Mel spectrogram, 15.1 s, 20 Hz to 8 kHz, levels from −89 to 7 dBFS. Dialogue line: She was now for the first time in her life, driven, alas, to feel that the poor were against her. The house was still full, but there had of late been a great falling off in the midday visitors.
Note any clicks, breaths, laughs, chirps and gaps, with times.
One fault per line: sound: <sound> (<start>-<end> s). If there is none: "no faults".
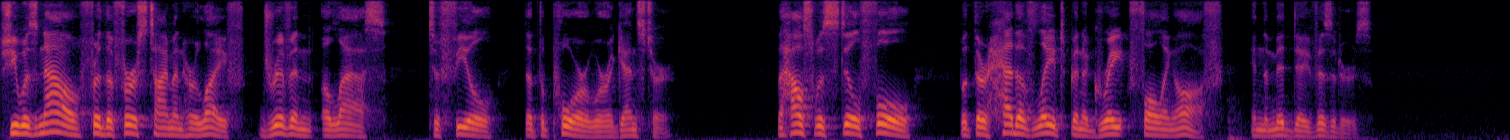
no faults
